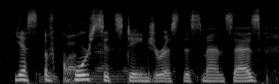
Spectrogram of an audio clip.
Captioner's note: speaking Foreign Language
